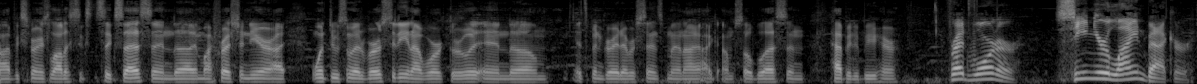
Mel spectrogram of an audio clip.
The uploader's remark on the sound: Fan Fest from Las Vegas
